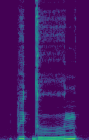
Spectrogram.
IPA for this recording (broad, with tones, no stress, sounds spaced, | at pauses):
p i˦˥ t̚ d ɯː˩˦ n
